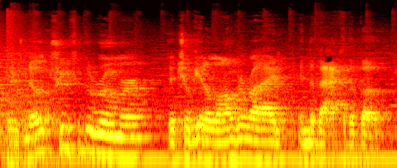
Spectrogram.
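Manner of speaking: ordinary talk, nothing marked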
